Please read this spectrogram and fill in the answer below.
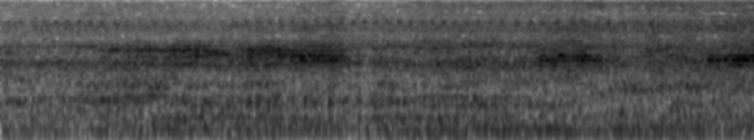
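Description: Steady hum of road traffic, with faint brief high tones about three seconds in and again near six seconds.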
